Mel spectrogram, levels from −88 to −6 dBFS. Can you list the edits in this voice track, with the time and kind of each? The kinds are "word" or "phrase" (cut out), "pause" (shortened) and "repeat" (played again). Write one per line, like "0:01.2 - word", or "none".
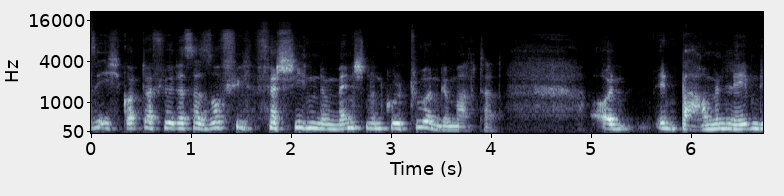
none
